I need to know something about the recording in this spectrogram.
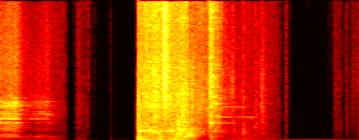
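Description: A heap of metal junk crashes down loudly.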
